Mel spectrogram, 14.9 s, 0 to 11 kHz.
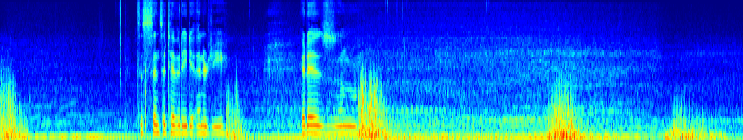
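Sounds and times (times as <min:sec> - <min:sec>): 
constant low engine rumble of road traffic: 0:00.0 - 0:14.8
road traffic vehicles passing: 0:00.0 - 0:14.8
speech: 0:02.8 - 0:07.5.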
